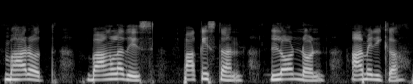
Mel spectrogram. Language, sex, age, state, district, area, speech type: Bengali, female, 18-30, West Bengal, Purba Medinipur, rural, spontaneous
